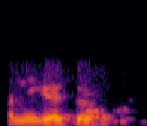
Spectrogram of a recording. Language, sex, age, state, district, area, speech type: Marathi, male, 18-30, Maharashtra, Kolhapur, urban, conversation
